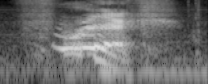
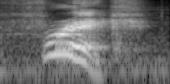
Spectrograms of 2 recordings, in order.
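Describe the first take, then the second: First: It is said imitating one of those white guys. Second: It is said in his own natural voice.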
